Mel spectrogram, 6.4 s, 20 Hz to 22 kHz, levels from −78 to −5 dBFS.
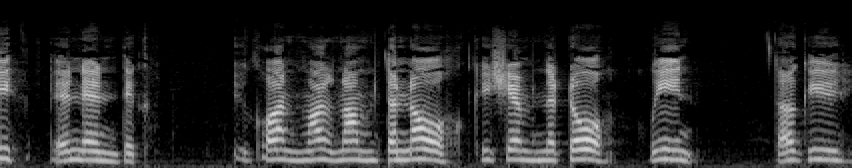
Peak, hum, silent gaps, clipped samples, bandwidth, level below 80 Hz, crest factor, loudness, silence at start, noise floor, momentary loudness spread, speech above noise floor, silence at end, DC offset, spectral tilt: -4 dBFS; none; none; under 0.1%; 16 kHz; -62 dBFS; 20 dB; -21 LUFS; 0 s; -58 dBFS; 10 LU; 36 dB; 0 s; under 0.1%; -3.5 dB/octave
